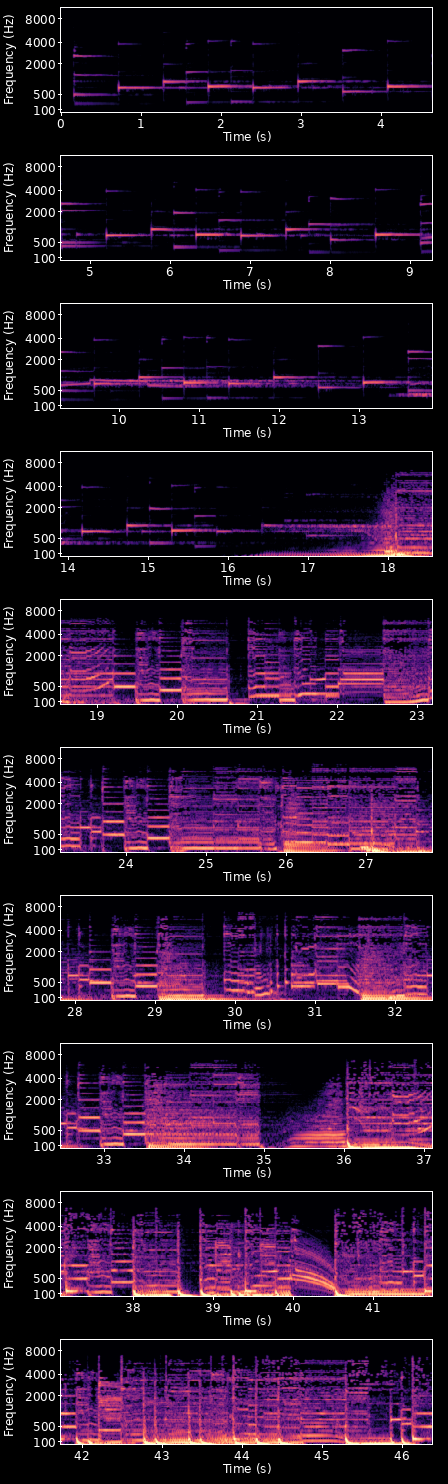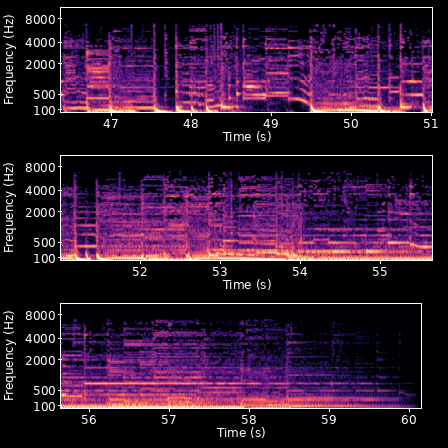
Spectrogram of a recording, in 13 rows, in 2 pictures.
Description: goat1.mp3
